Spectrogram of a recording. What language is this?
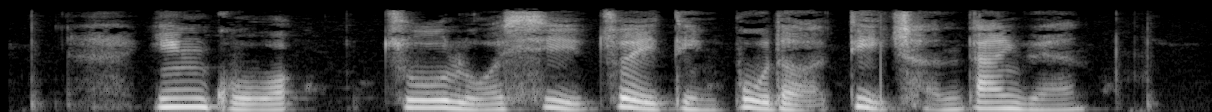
Chinese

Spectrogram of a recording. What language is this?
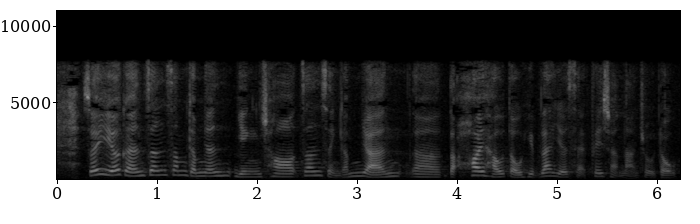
Cantonese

